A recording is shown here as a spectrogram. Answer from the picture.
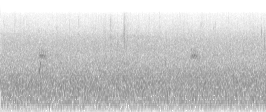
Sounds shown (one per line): rain
Evening Grosbeak call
